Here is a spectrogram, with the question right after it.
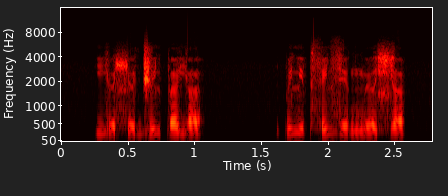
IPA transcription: j ʏ˧˩ ɬ ʏ˧˩˧ d͡ʒ ʏ˥˨ lʲ p ɐ˥˨ j ɐ˧˩ | p ʏ˨˥ lʲ ɛ˩˧ p s e˨˥ lʲ z e˩ ə̯ ŋ͡m ʏ˨˥ ə̯ ɕ ɐ˧˩˧

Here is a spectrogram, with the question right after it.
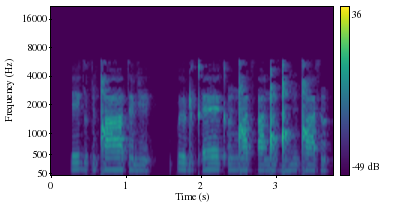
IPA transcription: e d ə t̪ ə̃ ǃ aː t̪ ɛ̃ ɖ ẽ | p ø ɖ ə kʼ ɛː kʼ ə̃ ŋ͡ǃ a t͡sʼ aː ŋ͡ǃ ø ɡ͡ǃ ə̃ v ũ ǃ aː s ə̃

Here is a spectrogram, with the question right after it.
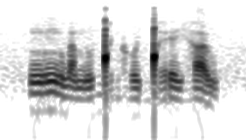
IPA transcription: ŋ ʊ ŋ ʊ w a m ɾ u ɡ͡ǃ i ɡʱ o i̯ ɡ͡ǃ ɛ ɾ e i̯ ɦ a u̯

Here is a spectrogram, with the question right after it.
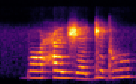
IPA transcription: b ɔ˧ ħ ɛ˧ i̯ ʒ ɛ˨ ɟ ɪ˦˨ d u˦

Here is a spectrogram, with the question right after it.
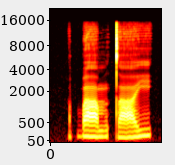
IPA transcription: ɓ a˧ m t̪ a˨˦ j

